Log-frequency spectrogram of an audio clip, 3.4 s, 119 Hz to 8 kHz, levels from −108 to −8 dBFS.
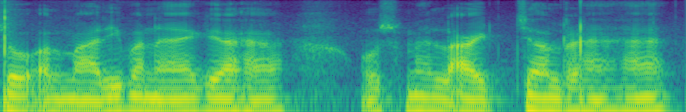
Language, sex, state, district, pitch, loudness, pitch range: Hindi, male, Jharkhand, Garhwa, 100 Hz, -20 LUFS, 95-105 Hz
